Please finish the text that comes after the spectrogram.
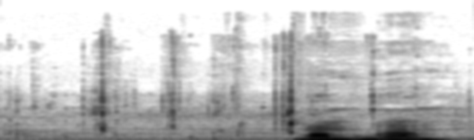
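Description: Someone eats palusami, a Samoan dish of corned beef, with a few soft, close chewing and biting clicks, followed by an appreciative hummed 'mmm'.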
